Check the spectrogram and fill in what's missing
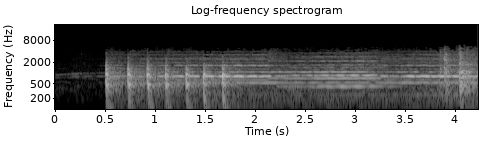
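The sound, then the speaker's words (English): A quick series of about seven firm knocks on a door by people seeking lodging for the night, evenly spaced, over a sustained musical chord that lingers afterward, with two more faint raps near the end. “Who knocks at this hour?”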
